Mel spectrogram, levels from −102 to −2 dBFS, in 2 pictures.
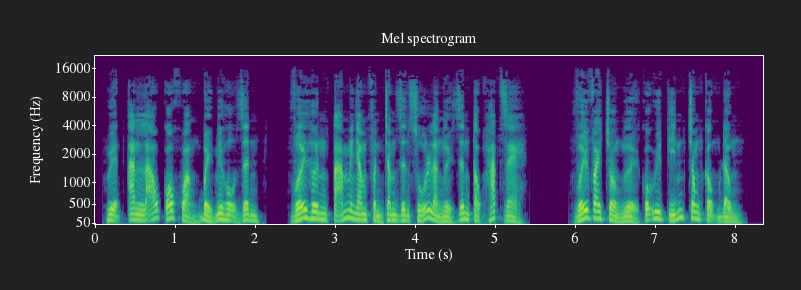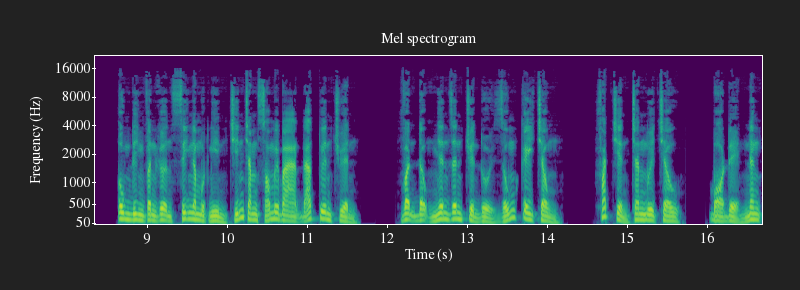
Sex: male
